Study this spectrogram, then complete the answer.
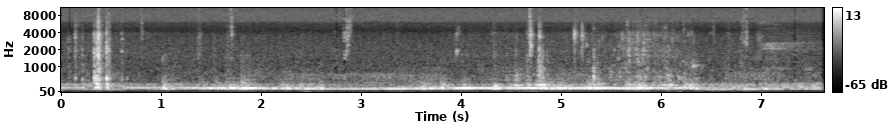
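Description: An outboard motor idles with a steady low hum.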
